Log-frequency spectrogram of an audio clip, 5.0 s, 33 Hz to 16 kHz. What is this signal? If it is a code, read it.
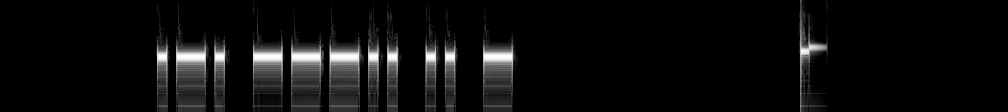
Morse code, heard as a keyed tone, about 25 wpm, 700 Hz. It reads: R8IT
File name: practice / 25wpm / Four Letter-Number Combinations - 25wpm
